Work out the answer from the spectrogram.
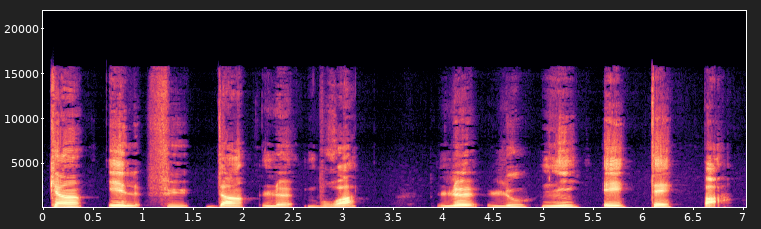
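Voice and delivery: slow, each syllable set apart. Shown as a demonstration. Teacher counting six syllables per verse, slow syllable-by-syllable reading. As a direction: count out the line beat by beat. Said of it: "Donc, il y a six syllabes".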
